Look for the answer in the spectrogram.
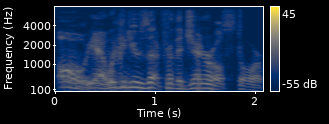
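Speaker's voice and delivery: voiced as a keen character; eager character. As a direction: pipe up eagerly with an idea. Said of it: "He's like".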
